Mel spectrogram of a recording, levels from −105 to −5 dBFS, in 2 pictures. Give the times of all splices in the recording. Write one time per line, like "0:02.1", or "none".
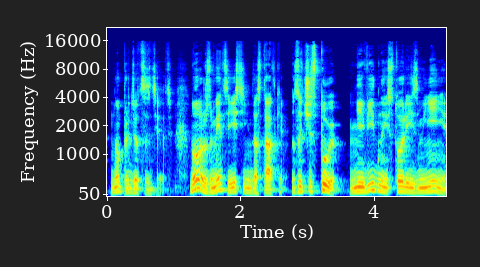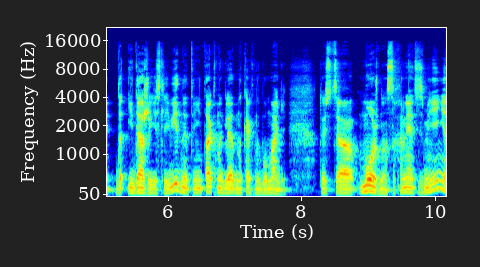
0:02.7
